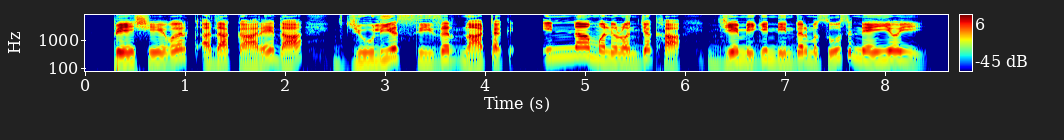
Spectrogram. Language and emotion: Dogri, happy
